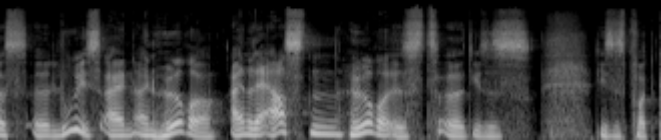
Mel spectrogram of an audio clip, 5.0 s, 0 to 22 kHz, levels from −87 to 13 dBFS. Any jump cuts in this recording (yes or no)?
no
